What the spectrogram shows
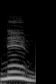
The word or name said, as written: Nen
